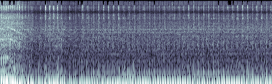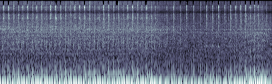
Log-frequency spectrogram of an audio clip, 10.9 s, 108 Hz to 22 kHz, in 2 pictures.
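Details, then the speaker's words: Restored Yamaha Virago 1000 V-twin idling on its first start in about a year, after a new starter, fresh gas and new intake and exhaust gaskets: deep, even thump at steady idle, low and smooth with no knocks or rattles. Running healthy. "So there you have it. It's running. I'm really, really, really happy it's been about a year since it was running and to hear it start up again and to be running so well feels pretty good."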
